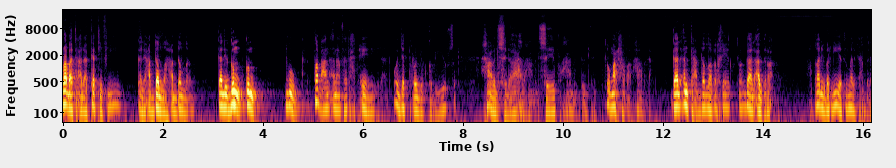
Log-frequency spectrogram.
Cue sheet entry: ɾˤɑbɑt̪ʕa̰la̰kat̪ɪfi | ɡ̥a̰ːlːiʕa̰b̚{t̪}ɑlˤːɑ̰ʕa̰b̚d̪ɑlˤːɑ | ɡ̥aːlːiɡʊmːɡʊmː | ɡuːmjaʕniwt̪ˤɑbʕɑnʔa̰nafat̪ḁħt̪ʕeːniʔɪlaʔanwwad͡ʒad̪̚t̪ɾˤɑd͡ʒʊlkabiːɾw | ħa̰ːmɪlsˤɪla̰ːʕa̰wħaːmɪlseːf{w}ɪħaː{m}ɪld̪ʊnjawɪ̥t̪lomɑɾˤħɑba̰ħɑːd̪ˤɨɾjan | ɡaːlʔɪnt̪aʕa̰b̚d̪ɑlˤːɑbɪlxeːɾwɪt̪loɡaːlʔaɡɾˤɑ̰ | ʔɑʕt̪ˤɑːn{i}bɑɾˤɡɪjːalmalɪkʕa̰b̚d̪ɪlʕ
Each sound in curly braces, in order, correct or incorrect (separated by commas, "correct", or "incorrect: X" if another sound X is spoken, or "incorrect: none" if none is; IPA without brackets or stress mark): incorrect: d̪, correct, correct, correct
